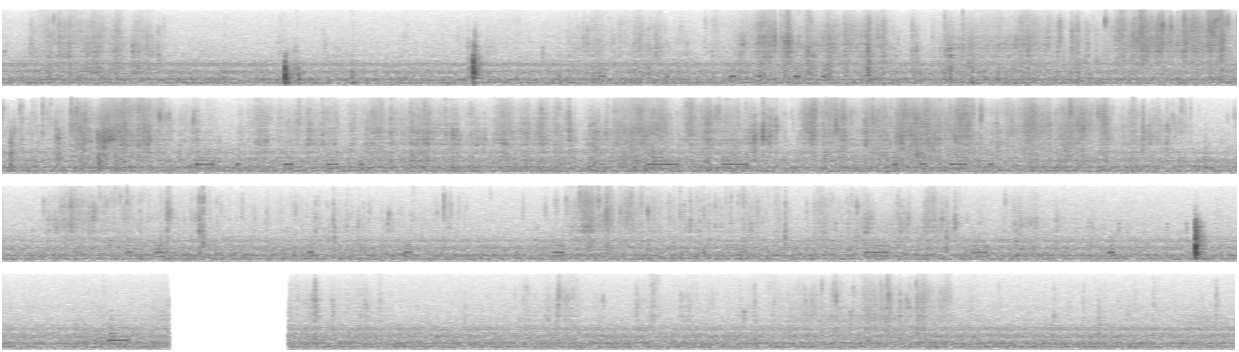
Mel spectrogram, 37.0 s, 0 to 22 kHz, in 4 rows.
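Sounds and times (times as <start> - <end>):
disposable glove crinkling: 0.2 - 1.4, 4.1 - 26.7, 30.0 - 30.8, 31.6 - 35.2.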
